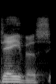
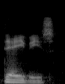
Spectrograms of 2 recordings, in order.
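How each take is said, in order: First: The name is said like 'Davis'. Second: The name is said like 'Davies'. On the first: This is how the owner of the name said it. The speaker calls it right. "but it was pronounced Davis" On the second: This is how everyone else said it. The speaker calls it wrong. "everybody during his life pronounced it Davies"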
